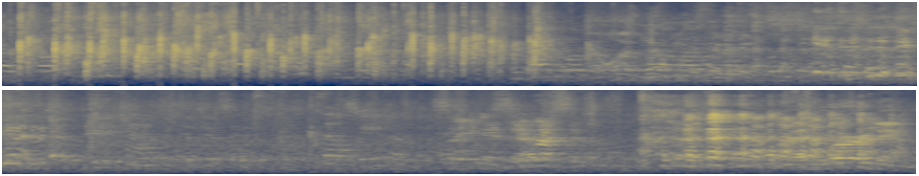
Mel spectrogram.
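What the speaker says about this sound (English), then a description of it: "So have a huge round of applause because" An audience at an entrepreneurship workshop breaks into a burst of clapping, loud and dense at first, then thins into chatter and light laughter before a second swell of applause.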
